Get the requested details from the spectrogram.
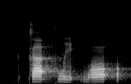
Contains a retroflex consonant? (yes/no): no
